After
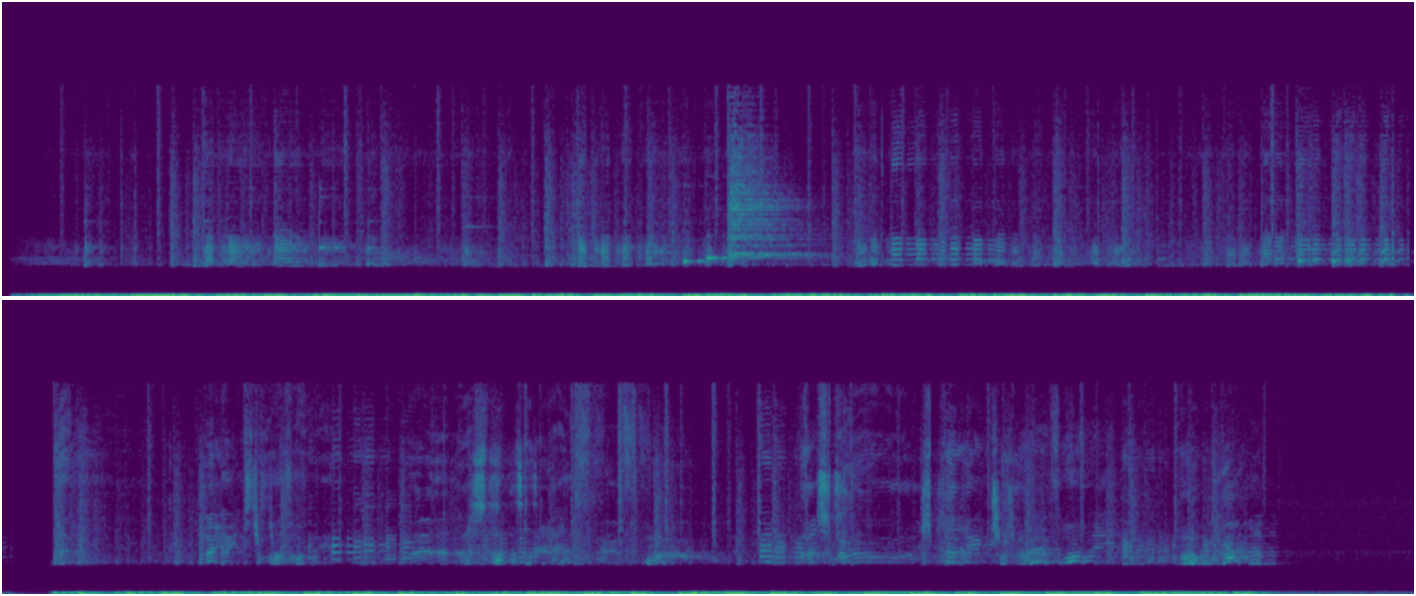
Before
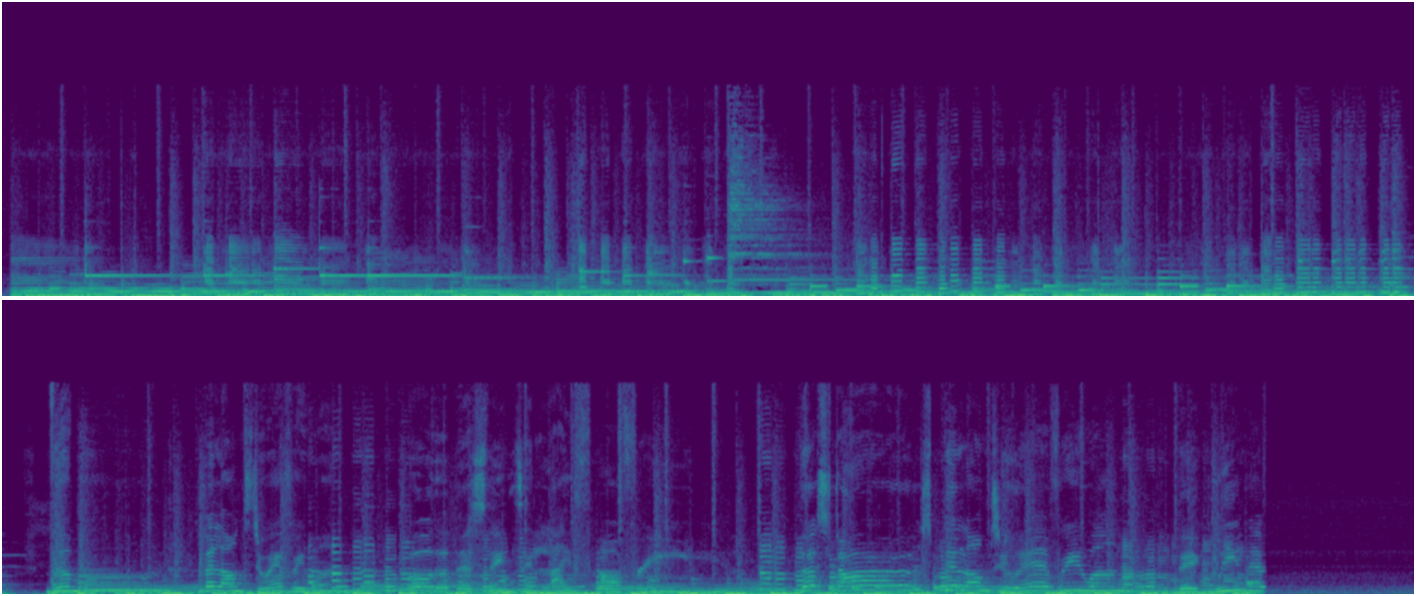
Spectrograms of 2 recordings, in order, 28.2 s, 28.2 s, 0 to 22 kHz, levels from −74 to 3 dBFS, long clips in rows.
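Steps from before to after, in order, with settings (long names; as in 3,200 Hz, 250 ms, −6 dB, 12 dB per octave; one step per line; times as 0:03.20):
fade in at the beginning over 1.03 s
0:13.91–0:14.63: formant resonators in series e
brick-wall band-stop 160–2,300 Hz
on a send: repeating echo 151 ms, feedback 20%, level −9 dB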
